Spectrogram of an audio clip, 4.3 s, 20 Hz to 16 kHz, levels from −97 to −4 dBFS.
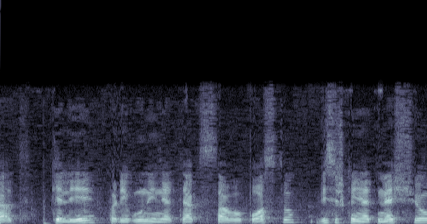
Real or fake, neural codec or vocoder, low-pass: real; none; 9.9 kHz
